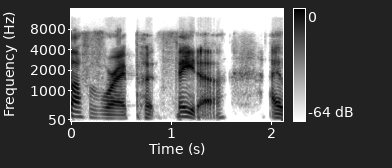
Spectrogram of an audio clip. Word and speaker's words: theta: and so this is a greek letter so theta that's how you kind of draw it it's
